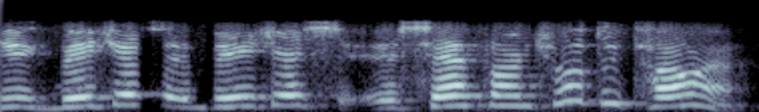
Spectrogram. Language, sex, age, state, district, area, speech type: Kashmiri, male, 18-30, Jammu and Kashmir, Ganderbal, rural, conversation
